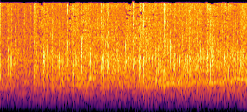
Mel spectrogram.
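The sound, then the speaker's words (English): An audience applauds and shouts together at someone's testimony in a steady, dense burst of clapping and cheering, loud and continuous for a couple of seconds with no single voice standing out. “Is that the way you are shouting at somebody's testimony?”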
